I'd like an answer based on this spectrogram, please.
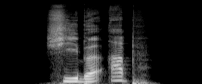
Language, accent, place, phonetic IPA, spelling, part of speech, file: German, Germany, Berlin, [ˌʃiːbə ˈap], schiebe ab, verb, De-schiebe ab.ogg
- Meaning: inflection of abschieben: 1. first-person singular present 2. first/third-person singular subjunctive I 3. singular imperative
